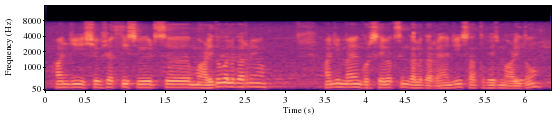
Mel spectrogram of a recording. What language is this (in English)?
Punjabi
